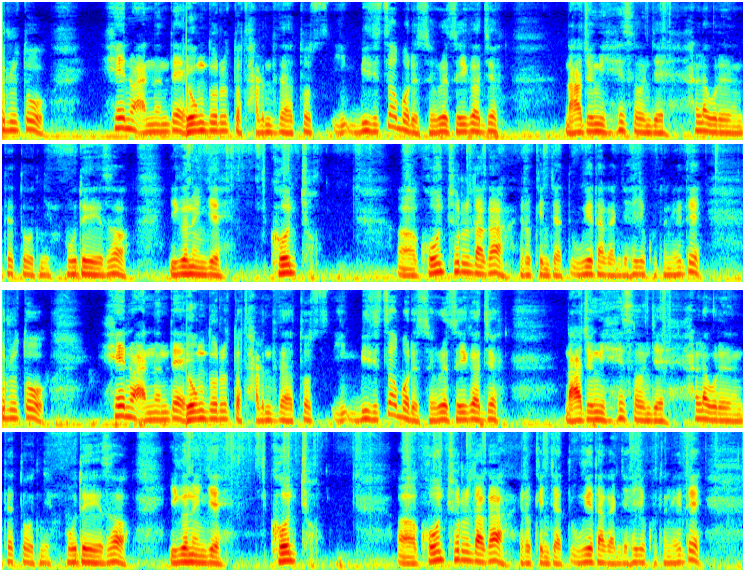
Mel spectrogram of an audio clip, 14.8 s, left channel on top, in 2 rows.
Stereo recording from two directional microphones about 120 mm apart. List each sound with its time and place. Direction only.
0.0 s speech: 25° right (ahead or behind)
